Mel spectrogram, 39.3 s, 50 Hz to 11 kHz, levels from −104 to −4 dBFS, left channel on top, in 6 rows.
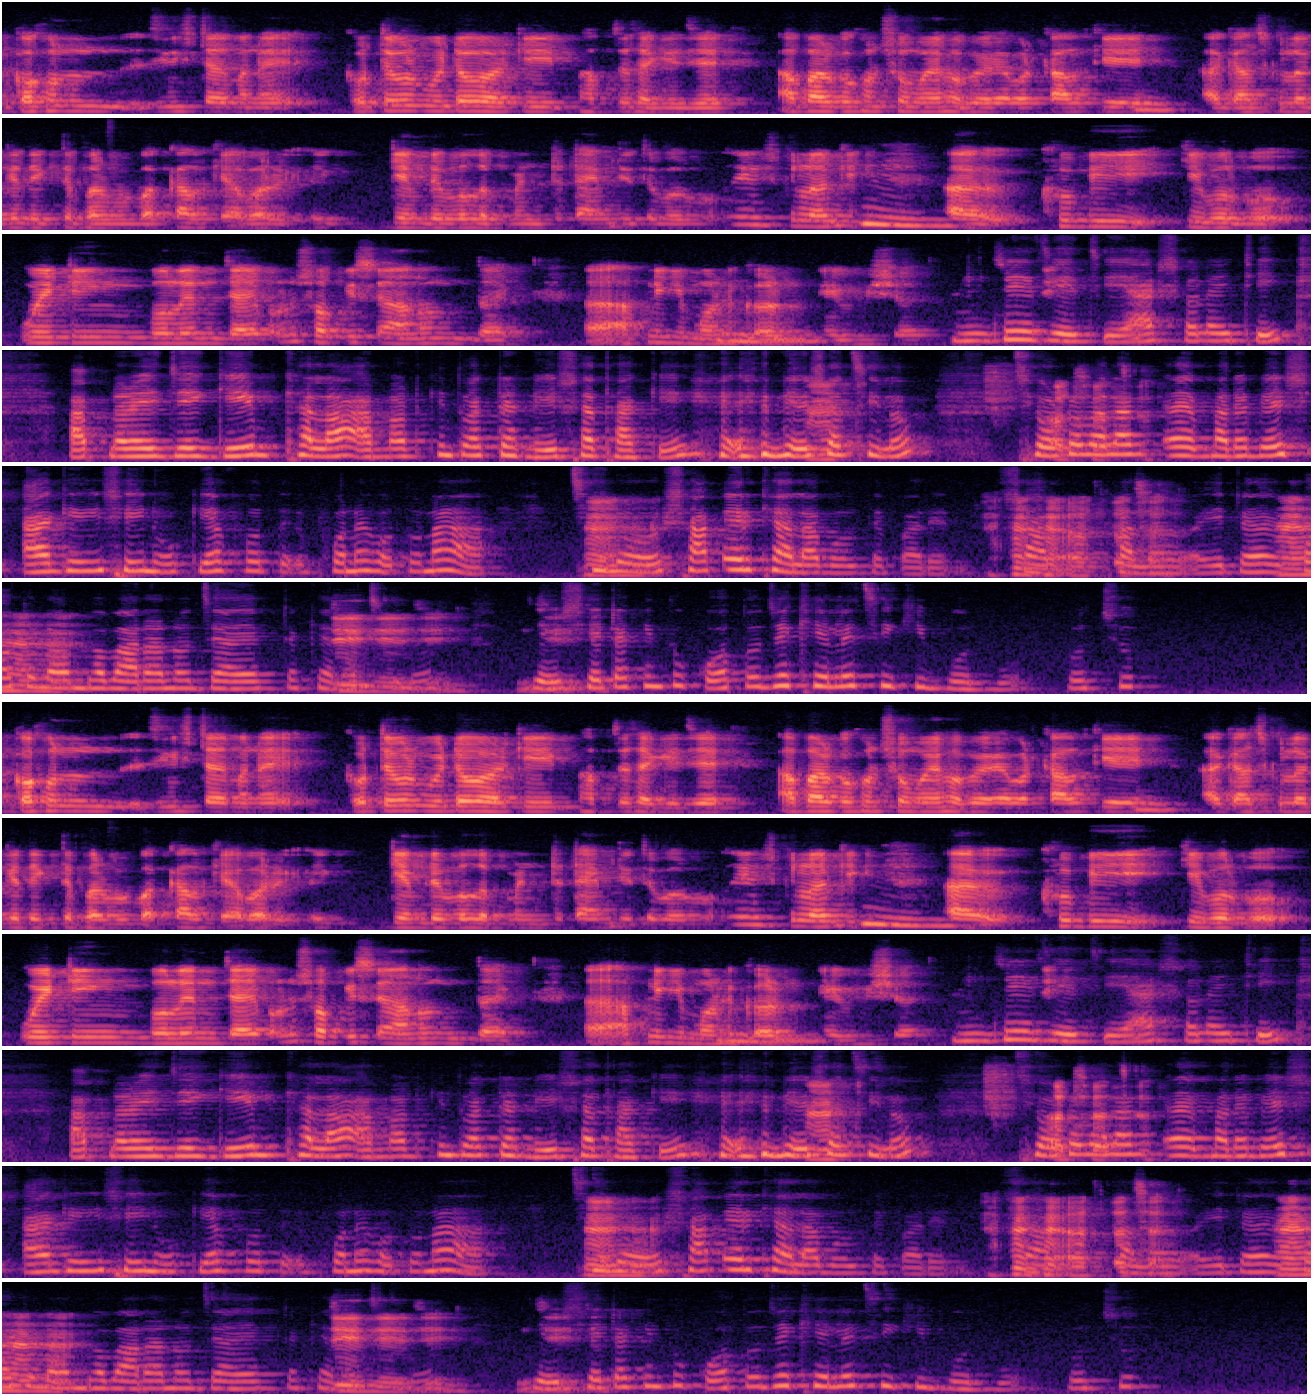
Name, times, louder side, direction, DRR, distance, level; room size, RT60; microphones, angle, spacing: voice 1, 0.0-1.5 1.7-5.7 6.0-8.2 8.5-10.9 11.3-17.7 23.7-23.8 24.6-25.2 29.1-29.5 31.2-31.6 31.9-32.0 32.5-33.1 34.4-35.0 35.3-35.6, right 2 dB, 25° right, 7 dB, 1.4 m, -34 dB
voice 2, 10.8-11.3 16.7-17.2 17.8-28.6 29.0-30.9 31.3-31.4 31.8-34.9 35.4-38.4, left 4 dB, 40° left, 3 dB, 0.6 m, -36 dB
17.0 x 10.5 x 2.9 m, 0.31 s
head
